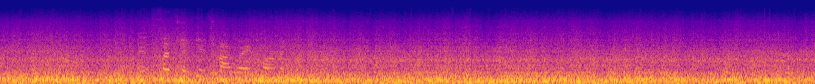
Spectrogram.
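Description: Steady road and engine noise of a car at highway speed, heard from inside the cabin: a low hum under an even rush of tyre and wind noise.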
